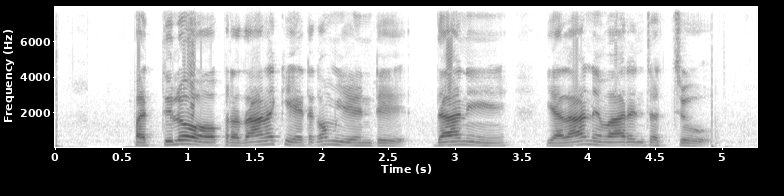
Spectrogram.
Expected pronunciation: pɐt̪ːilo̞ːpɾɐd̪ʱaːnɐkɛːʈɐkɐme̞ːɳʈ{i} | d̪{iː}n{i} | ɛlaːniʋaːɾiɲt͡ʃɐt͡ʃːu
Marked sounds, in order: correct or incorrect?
correct, incorrect, correct

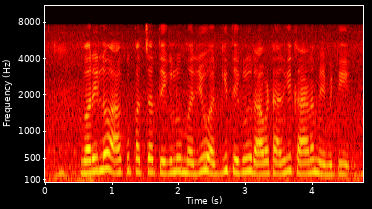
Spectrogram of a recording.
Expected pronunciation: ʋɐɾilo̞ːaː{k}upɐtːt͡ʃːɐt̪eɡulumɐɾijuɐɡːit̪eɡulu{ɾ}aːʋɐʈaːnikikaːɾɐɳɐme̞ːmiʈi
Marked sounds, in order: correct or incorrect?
correct, correct

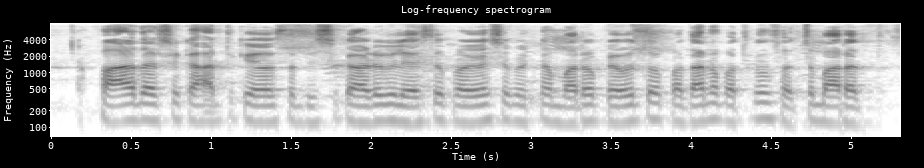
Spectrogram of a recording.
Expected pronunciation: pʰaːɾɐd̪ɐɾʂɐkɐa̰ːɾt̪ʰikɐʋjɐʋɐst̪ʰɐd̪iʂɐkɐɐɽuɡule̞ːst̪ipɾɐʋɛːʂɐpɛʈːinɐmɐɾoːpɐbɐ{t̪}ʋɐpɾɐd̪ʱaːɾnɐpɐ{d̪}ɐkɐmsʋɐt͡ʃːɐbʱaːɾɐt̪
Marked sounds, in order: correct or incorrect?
correct, incorrect

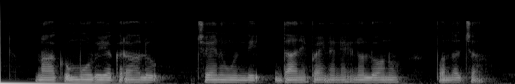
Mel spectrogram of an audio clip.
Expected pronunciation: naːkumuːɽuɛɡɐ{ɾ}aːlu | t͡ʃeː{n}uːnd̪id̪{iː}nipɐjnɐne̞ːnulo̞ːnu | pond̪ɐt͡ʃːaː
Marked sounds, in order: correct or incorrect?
correct, correct, incorrect

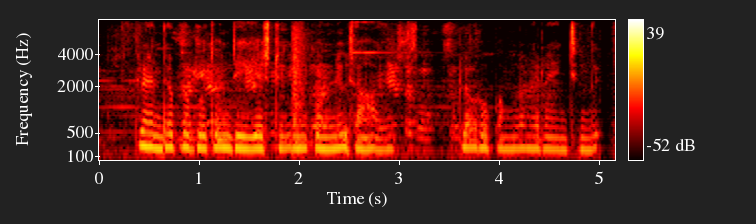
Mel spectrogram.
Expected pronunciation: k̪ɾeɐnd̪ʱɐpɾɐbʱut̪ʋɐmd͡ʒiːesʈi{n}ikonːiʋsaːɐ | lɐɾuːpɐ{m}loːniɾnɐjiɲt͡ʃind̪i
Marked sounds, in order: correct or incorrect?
correct, correct

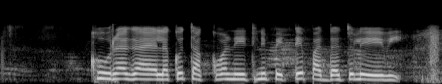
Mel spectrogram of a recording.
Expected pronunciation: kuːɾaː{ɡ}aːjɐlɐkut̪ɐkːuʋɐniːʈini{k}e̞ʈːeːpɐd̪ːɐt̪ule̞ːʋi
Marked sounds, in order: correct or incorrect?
correct, incorrect

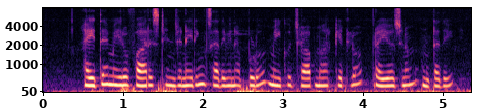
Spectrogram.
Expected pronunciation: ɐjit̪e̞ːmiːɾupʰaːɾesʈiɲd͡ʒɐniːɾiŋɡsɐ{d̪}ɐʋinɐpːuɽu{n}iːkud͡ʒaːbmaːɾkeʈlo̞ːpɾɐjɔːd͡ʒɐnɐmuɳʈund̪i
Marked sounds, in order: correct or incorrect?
correct, incorrect

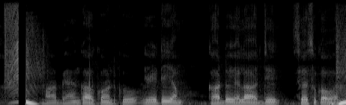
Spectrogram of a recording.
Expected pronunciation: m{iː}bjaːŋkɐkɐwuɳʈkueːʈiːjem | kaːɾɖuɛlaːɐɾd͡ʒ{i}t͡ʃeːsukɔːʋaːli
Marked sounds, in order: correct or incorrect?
incorrect, correct

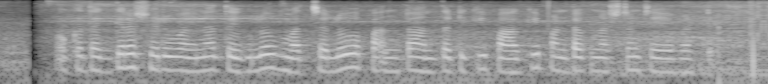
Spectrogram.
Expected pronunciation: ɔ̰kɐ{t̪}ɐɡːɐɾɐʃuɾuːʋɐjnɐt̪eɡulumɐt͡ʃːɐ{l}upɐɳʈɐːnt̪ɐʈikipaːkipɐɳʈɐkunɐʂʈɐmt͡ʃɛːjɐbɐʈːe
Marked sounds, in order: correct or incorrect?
incorrect, correct

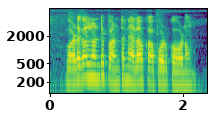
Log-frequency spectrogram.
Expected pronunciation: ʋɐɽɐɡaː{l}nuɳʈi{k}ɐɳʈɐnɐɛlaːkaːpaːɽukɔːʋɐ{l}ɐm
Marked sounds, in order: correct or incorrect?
correct, incorrect, incorrect

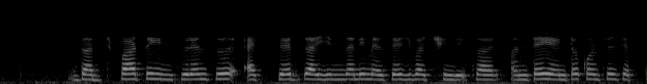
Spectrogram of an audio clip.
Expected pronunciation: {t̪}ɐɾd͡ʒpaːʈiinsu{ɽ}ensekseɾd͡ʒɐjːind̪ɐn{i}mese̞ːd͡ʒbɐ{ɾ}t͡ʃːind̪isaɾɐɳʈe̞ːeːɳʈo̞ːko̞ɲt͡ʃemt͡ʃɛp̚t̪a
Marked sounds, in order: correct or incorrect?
incorrect, incorrect, correct, incorrect

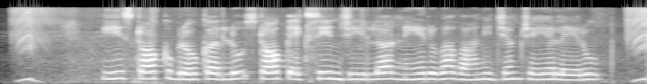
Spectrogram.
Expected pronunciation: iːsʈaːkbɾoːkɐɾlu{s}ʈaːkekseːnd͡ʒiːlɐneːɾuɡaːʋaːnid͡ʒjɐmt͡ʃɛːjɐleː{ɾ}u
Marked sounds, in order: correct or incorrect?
correct, correct

